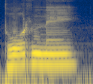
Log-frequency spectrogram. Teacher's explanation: Chữ U là hai nhịp cho nên chúng ta đọc kéo dài chữ Pu trước rồi mới chữ R rồi mới chữ Ne.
